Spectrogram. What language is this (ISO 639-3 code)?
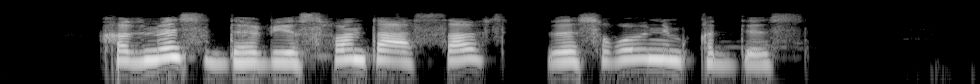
kab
